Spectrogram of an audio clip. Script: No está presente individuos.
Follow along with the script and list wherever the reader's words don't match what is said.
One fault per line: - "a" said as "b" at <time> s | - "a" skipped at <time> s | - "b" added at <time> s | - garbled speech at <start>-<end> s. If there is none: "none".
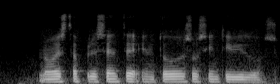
- "en todos los" added at 1.4 s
